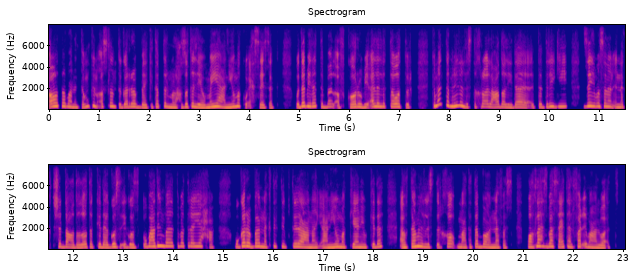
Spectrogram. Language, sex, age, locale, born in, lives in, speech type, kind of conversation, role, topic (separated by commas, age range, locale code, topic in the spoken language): Arabic, female, 18-19, ar-EG, Egypt, Egypt, read, expert-assistant, expert, إيه الدروس اللي ممكن أتعلمها من رواد الفضاء تساعدني أواجه التحديات في شغلي أو حياتي؟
